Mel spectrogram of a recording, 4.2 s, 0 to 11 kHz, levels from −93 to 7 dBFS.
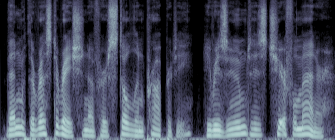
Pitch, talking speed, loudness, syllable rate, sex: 130 Hz, 185 wpm, -19 LUFS, 5.9 syllables/s, male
